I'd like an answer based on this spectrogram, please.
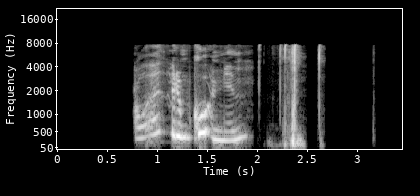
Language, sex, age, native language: Icelandic, male, 9, Icelandic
